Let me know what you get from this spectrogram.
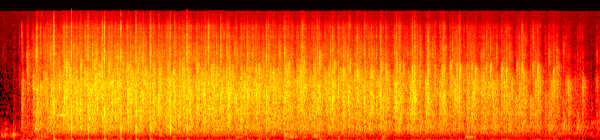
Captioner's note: applause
